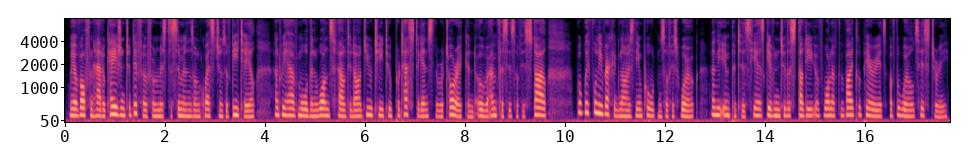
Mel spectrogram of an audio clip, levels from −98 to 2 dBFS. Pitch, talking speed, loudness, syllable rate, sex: 190 Hz, 215 wpm, -19 LUFS, 5.8 syllables/s, female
